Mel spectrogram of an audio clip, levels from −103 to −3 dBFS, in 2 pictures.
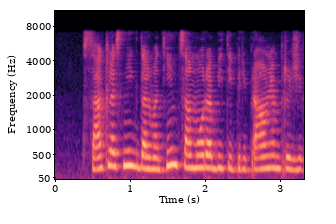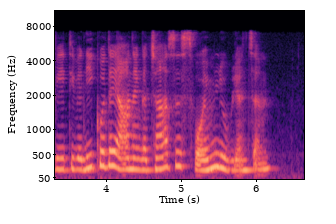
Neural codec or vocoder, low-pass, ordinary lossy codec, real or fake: none; 7.2 kHz; none; real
